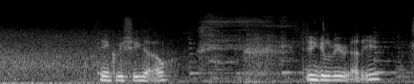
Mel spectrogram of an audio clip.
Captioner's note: laugh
